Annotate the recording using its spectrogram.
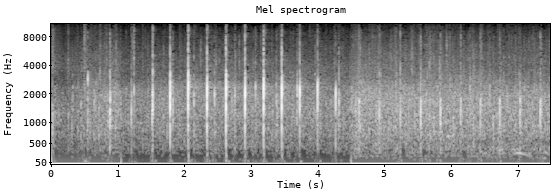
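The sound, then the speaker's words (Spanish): An audience breaks into sustained applause, a dense wash of many hands clapping, with a few sharper, regular claps standing out in the middle before the crowd's clapping continues steadily to the end. “Pido un fuerte aplauso para todos ellos.”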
